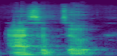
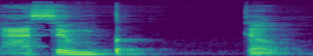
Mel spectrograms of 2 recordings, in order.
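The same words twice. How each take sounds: First: The P sound is left out. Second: The P sound is clearly pronounced. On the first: The speaker calls it right. "the P is basically silent" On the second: The speaker calls it wrong. "you don't need to say asymptote"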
